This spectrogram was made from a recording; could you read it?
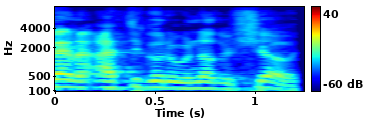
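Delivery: ordinary delivery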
